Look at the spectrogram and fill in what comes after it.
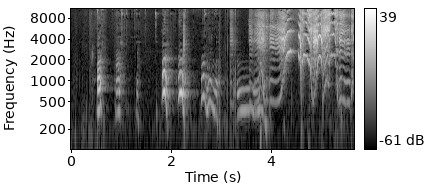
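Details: Delta, a Siberian Husky, performs her singing on 17 January 2011. A few short separate whines start things off, then they build into continuous rising and falling yowls that grow louder and higher toward the end.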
